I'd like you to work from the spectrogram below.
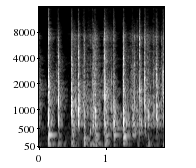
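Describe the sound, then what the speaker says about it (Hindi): Rapid, close-up typing on a computer keyboard while filling in an Excel invoice, clusters of crisp key clicks in quick bursts with short gaps, ending in firmer key presses such as the Enter key. "एंटर की प्रेस करेंगे"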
